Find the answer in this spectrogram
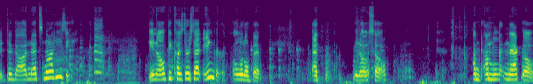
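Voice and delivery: a little choked up, halting, letting go. Speaker admits to getting a little emotional while talking. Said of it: "the reason why I'm getting a little emotional".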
